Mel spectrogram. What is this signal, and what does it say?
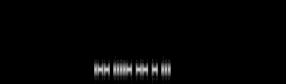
Morse code, heard as a keyed tone, about 71 wpm, 700 Hz. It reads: W4MTS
